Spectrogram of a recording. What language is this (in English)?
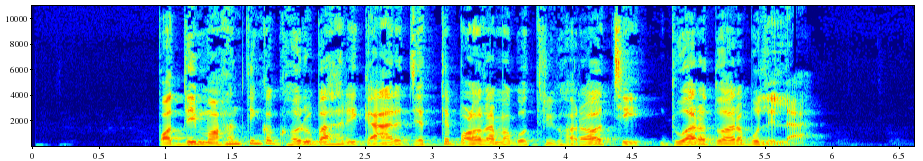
Odia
